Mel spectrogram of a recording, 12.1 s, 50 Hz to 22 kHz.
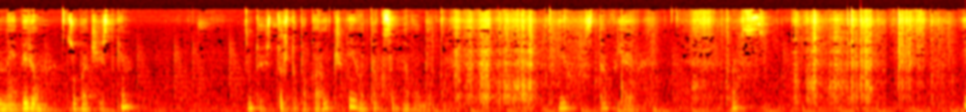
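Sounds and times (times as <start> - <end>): artificial leaves clicking and rustling: 5.6 - 12.0.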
